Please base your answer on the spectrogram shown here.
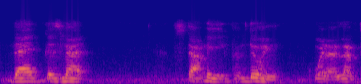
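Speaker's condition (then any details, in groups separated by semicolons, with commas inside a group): Cerebral palsy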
